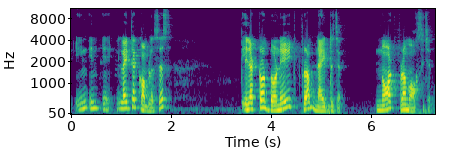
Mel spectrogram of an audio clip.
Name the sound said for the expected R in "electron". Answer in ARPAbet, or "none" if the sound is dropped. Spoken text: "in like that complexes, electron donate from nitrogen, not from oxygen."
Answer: R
